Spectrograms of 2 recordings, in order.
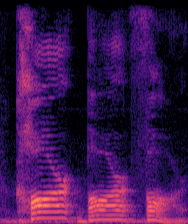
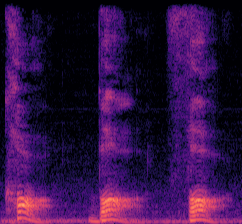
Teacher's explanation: And number one is the dropped R.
